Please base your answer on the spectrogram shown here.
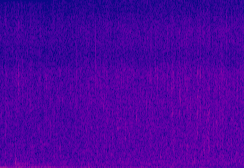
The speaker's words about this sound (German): zeigt sich der rauschende Strom, der wenige Schritte neben dem Einstieg durch eine Betonrinne sprudelt und wenig später in einem tosenden Wasserfall in Richtung Kläranlage verschwindet.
